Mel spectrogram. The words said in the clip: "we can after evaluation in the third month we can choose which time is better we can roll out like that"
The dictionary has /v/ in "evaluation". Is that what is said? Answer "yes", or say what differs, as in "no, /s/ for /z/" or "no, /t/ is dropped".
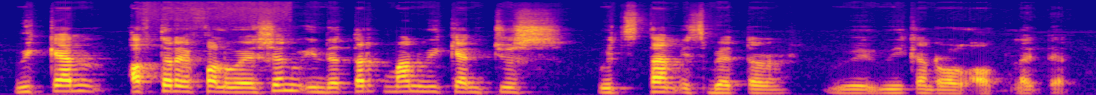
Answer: no, /f/ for /v/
